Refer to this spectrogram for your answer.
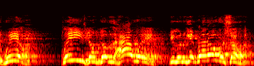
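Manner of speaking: high, pleading hollering. Acting out calling to a running grandson: acting out hollering at grandson. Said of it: "I'm just standing there hollering at him".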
